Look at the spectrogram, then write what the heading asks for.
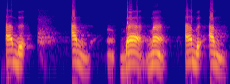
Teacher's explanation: ba dan mim itu sama-sama di bibir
